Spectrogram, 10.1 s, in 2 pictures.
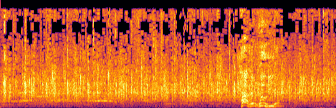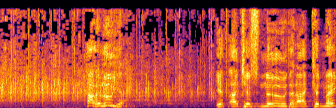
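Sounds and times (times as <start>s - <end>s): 
audience clapping hands: 0.0s - 9.4s
speech: 3.7s - 4.4s, 6.3s - 7.0s, 8.3s - 10.0s.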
